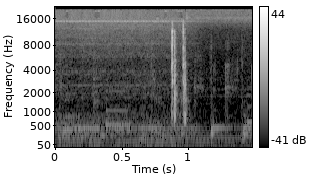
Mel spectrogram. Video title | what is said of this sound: 도예과 김민정 선배 | 叩いてこの厚さがどれくらい残っているのかを私たちが確認します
